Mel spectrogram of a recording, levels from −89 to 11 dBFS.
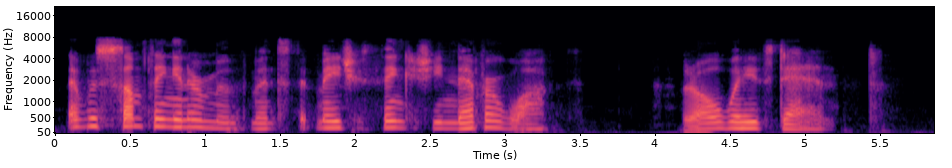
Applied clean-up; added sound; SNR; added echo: neural mask model DeepFilterNet 3.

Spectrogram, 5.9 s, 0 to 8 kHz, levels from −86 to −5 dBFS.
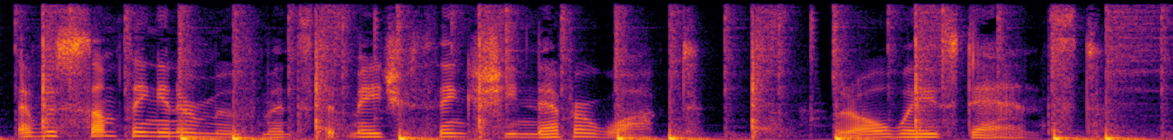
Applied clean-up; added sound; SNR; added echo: none; Drum kit; -1 dB; none.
